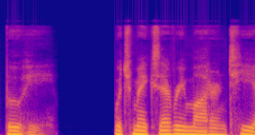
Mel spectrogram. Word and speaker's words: Bohea: Lavender was a basic Chinese black tea called Boheat, pronounced like buhy, which makes every modern tea all feel like a feverdream of options compared to what the colonists had.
